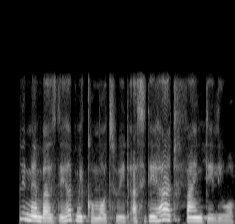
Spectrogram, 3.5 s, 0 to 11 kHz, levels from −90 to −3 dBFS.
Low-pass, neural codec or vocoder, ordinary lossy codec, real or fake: 7.2 kHz; none; none; real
